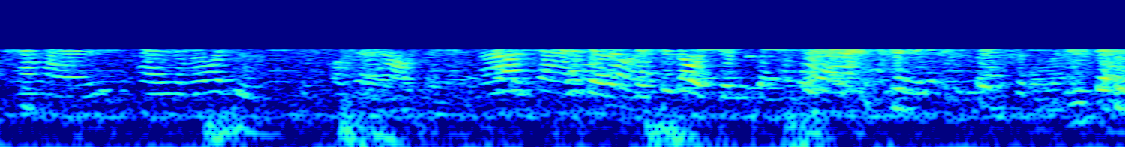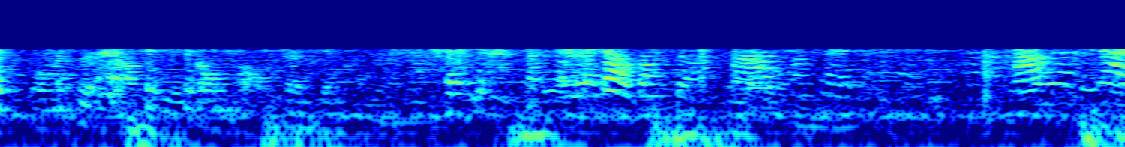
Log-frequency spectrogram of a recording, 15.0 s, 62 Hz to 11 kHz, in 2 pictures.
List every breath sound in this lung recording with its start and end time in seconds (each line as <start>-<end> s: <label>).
1.25-1.96 s: inhalation
1.25-1.96 s: crackles
1.97-2.80 s: exhalation
1.97-2.80 s: crackles
4.20-5.21 s: inhalation
4.20-5.21 s: crackles
5.20-5.61 s: exhalation
8.13-9.20 s: inhalation
8.13-9.20 s: crackles
9.21-10.15 s: exhalation
9.21-10.15 s: crackles
10.85-11.31 s: wheeze
10.85-11.76 s: inhalation
11.77-12.78 s: exhalation
11.86-12.69 s: wheeze
14.74-15.00 s: wheeze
